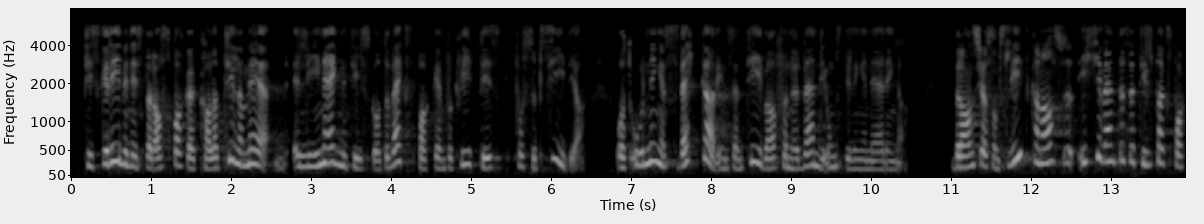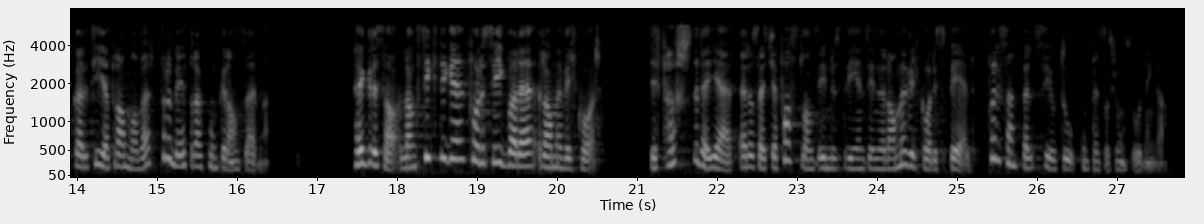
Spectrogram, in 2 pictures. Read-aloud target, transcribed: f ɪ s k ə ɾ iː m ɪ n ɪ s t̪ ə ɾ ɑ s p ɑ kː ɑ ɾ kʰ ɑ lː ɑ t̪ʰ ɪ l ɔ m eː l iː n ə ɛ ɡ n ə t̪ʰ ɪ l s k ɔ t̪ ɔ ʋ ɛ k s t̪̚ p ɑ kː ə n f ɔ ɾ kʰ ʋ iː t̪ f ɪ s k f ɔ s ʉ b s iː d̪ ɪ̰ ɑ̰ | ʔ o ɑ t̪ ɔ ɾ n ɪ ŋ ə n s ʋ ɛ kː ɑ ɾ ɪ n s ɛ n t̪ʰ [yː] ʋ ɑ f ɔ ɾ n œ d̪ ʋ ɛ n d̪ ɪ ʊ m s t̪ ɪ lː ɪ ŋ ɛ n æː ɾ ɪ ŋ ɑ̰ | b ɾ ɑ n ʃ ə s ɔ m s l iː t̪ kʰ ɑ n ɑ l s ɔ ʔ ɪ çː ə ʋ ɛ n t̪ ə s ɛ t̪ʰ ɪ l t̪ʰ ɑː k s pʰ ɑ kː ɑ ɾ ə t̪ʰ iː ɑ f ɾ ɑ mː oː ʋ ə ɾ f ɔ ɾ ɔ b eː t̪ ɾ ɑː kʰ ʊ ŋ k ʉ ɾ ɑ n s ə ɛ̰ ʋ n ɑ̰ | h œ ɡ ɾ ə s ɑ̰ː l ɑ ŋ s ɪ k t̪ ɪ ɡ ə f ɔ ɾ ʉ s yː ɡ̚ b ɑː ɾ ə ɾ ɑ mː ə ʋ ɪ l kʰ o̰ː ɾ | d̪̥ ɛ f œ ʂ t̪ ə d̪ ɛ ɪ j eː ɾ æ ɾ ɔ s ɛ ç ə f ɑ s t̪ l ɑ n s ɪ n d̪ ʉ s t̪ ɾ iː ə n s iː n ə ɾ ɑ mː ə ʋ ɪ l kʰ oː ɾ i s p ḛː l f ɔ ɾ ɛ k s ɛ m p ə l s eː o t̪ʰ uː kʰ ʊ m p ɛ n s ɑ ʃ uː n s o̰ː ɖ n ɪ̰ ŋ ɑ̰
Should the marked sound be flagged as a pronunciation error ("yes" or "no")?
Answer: yes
